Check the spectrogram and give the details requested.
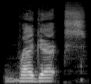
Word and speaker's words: regex: with something called uh regex i've also heard it pronounced as regex but regex makes more sense to me considering it stands for regular expressions now a regular expression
